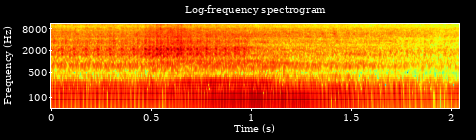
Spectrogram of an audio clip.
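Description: Komatsu 2.8-ton mini excavator's diesel engine idling, then swelling and running down as it is shut off. Its steady note is gone by near the end.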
